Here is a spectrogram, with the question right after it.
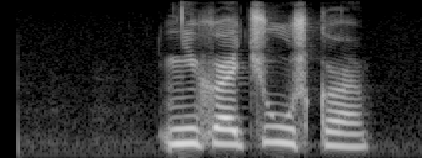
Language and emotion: Russian, angry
